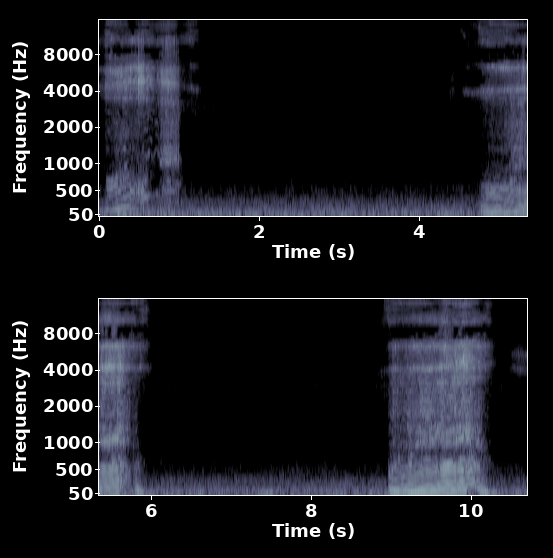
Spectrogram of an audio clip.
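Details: Real, unplanned daytime nap of an adult with sleep apnea and daytime sleepiness: loud, harsh snores recurring about every four to five seconds, heavy breathing and apnea pauses, obstructive sleep apnea snoring.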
